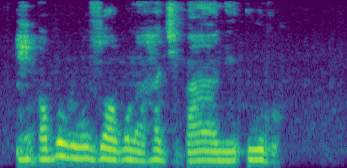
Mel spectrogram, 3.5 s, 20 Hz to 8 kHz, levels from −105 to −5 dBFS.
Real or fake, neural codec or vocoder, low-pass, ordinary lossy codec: real; none; none; none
